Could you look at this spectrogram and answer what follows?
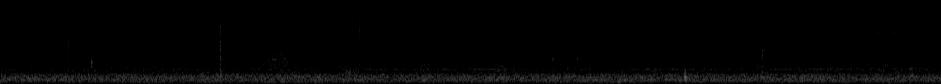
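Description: Near silence: a faint steady low hush, with a few soft clicks and taps of a metal saw blade being fitted into the slots of a wooden bowsaw frame.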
